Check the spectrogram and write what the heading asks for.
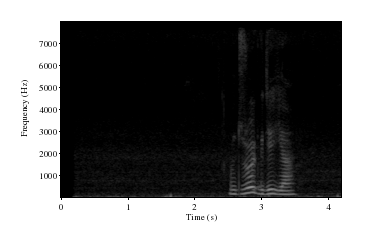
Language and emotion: Russian, neutral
